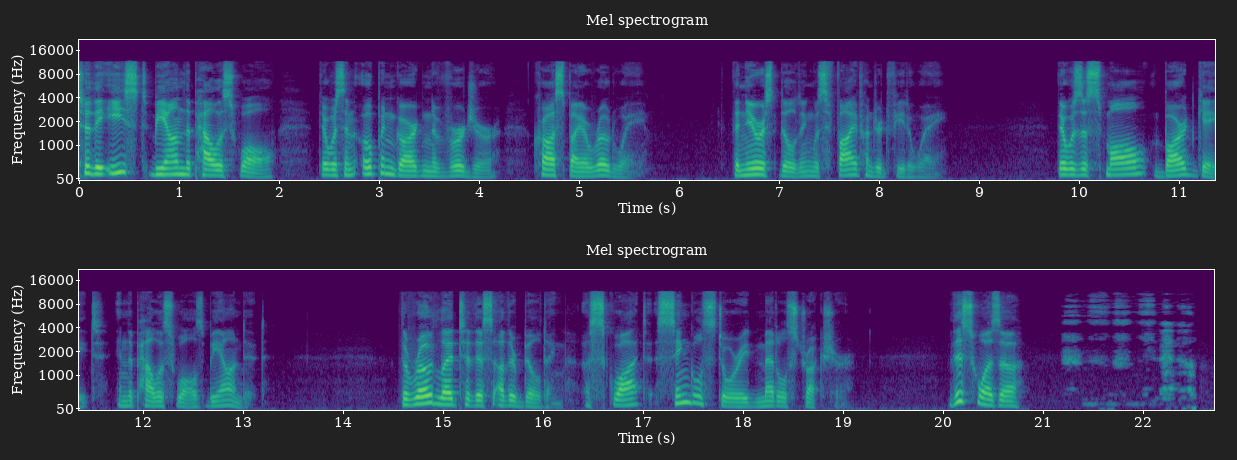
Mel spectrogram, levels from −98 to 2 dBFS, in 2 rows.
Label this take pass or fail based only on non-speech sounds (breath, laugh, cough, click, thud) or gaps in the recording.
fail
